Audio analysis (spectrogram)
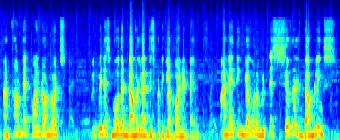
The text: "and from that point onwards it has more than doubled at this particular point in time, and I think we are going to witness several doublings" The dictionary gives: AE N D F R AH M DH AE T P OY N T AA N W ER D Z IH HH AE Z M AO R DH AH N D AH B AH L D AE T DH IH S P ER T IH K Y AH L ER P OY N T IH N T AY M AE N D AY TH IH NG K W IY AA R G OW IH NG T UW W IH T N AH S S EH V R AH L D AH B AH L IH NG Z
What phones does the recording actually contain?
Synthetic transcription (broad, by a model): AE N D F R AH M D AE T P OY N T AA N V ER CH IH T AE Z M AO R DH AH N D AH B AH L D AE T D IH S P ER T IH K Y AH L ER P OY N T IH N T AY M AE N D AY T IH NG K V IY AA R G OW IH T UW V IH T N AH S S EH V R AH L D AH B L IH NG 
